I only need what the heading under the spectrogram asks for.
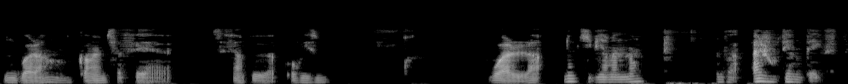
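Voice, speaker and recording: A young man giving a casual software tutorial, hesitant with many fillers and restarts. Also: low voice, moderate pace, long pauses, slightly rough, no room sound. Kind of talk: casual screen-recorded tutorial. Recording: dull lo-fi desktop mic.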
